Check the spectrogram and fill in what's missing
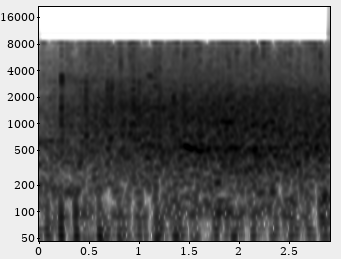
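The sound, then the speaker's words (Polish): An audience claps steadily for a church schola (choir), a dense wash of many hands applauding at an even level for the whole stretch, with no individual voices standing out. “A że za brawa trzeba podziękować, to na dobry początek dla nas coś zaśpiewajcie, a my postaramy się w ten piękny śpiew również i włączyć z naszymi sercami.”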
